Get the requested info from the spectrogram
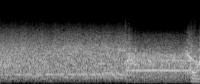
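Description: CB radio receiver hissing with static between transmissions, with a steady whistle over it from another station's carrier that jumps to a higher pitch a little past halfway.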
